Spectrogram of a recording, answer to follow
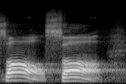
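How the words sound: The voice sounds stern and accusing. The speaker is scolding from a position of power. The speaker calls it wrong. "I don't picture Jesus like this"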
